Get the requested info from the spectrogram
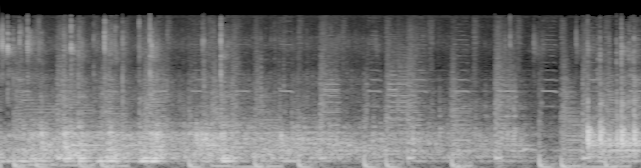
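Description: Background music, with glass marbles rolling and clicking along a cardboard marble-run track.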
